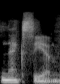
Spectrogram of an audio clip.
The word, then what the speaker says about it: NXIVM: And it's pronounced NXIVM. So please don't say the Roman numerals or anything.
